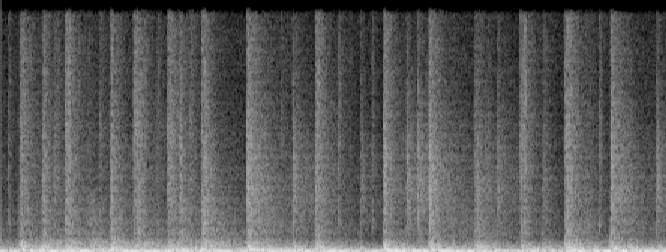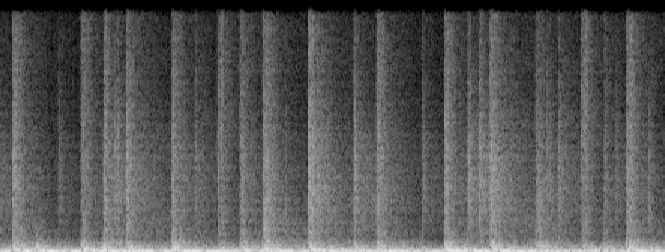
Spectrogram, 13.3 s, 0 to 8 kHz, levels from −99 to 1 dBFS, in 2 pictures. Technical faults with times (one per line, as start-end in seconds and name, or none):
none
